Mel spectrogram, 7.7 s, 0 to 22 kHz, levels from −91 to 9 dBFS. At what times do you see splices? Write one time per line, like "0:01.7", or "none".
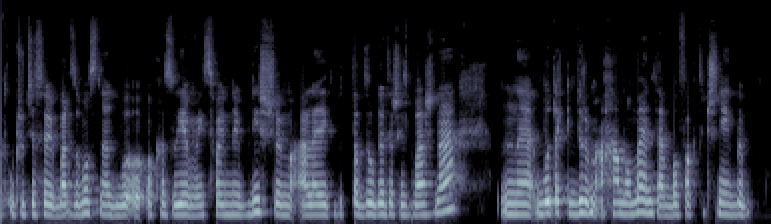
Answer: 0:04.1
